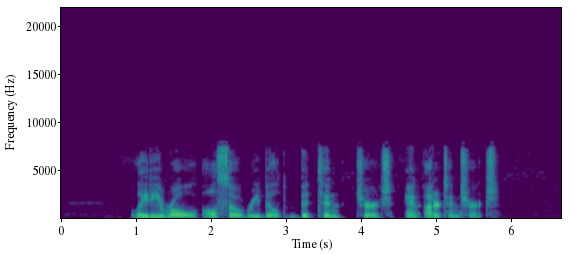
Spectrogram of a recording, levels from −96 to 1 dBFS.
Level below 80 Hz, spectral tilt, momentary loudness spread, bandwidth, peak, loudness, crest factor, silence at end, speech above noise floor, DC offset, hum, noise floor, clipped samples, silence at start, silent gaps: -76 dBFS; -5 dB/octave; 11 LU; 8 kHz; -14 dBFS; -34 LUFS; 20 dB; 0.9 s; 52 dB; under 0.1%; none; -86 dBFS; under 0.1%; 0.95 s; none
